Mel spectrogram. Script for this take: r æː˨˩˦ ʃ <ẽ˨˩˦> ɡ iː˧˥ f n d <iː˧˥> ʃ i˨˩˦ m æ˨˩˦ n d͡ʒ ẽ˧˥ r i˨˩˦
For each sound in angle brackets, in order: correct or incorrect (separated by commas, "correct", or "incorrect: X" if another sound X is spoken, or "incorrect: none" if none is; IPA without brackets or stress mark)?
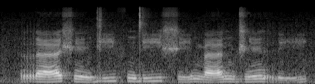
incorrect: ẽ˨˩, correct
